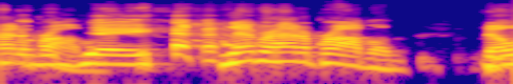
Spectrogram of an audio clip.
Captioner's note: laughing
